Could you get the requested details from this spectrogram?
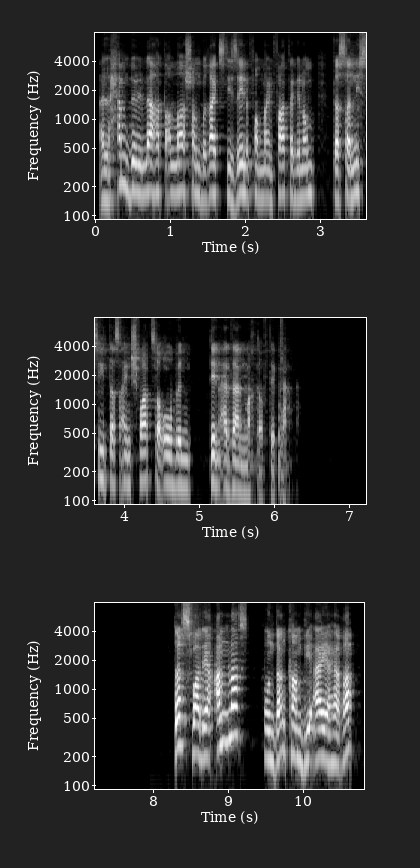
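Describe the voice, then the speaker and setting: A man in his thirties giving a lively sermon on a headset mic, swinging between loud bursts and quiet asides. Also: fairly high pitch. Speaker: preacher.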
